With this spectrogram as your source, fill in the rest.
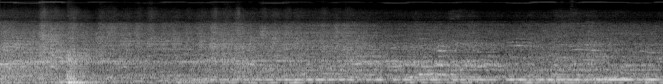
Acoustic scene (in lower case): crowded indoor space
